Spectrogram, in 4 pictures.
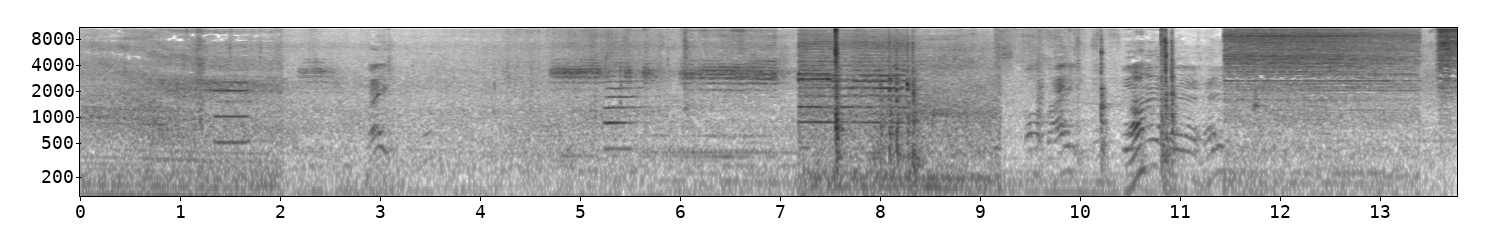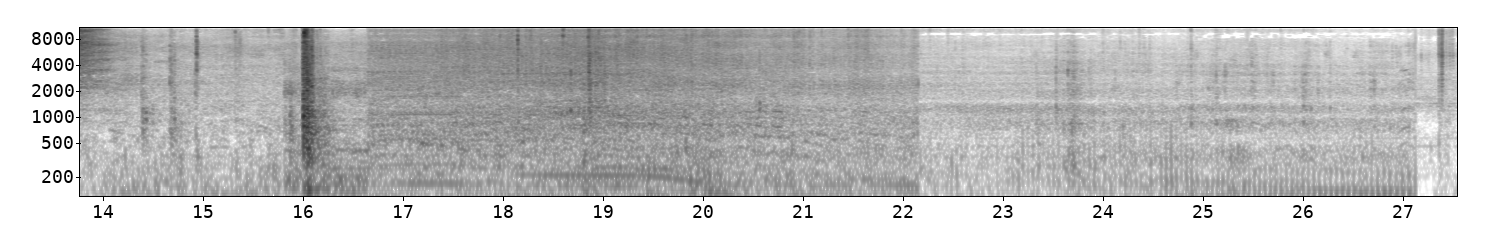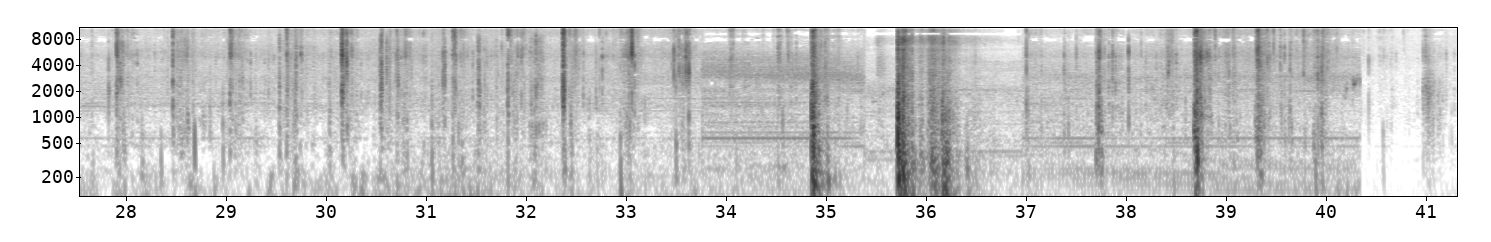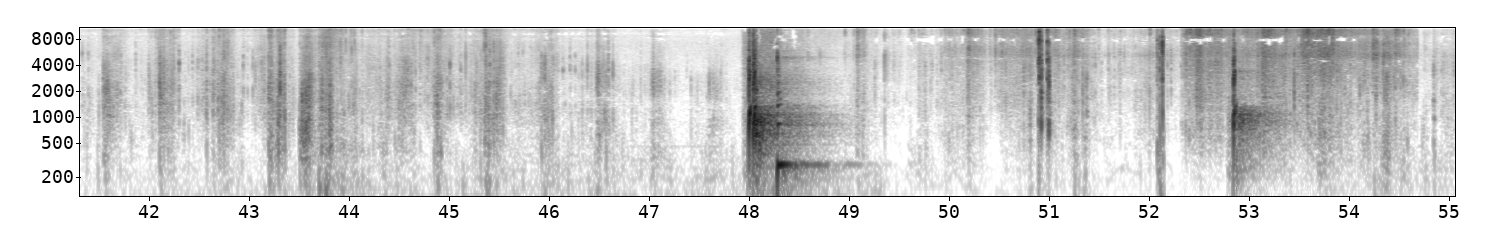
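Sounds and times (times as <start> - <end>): sneaker footsteps on hard ground: 27.3 - 33.8, 37.0 - 47.8, 48.4 - 55.0.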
